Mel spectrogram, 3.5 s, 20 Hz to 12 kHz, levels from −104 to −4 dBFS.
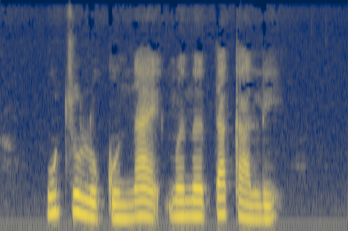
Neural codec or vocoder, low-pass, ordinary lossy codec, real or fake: none; 10.8 kHz; AAC, 64 kbps; real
